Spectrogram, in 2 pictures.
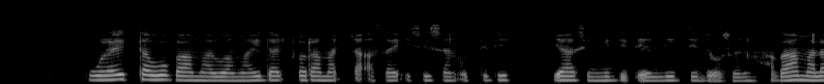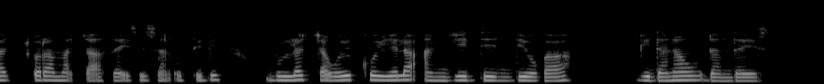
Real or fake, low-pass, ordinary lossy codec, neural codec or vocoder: real; 7.2 kHz; MP3, 64 kbps; none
